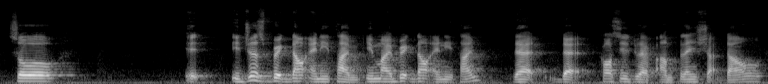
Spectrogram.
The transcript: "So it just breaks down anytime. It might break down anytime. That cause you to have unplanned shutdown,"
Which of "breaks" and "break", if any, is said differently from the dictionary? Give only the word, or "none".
breaks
